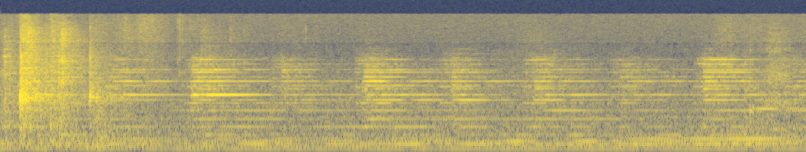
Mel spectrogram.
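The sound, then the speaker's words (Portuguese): A church bell, rung by the priest, tolls repeatedly at a slow, steady pace, each strike ringing out and overlapping the lingering hum of the previous one, moderately loud with no talking. “só vem depois que o padre toca o sino, ó. Olha lá.”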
